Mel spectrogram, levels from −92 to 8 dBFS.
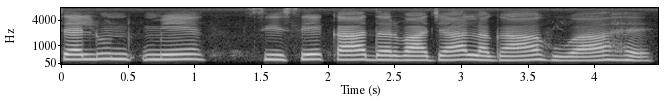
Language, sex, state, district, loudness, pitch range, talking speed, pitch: Hindi, female, Jharkhand, Palamu, -16 LUFS, 225-255 Hz, 105 wpm, 240 Hz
